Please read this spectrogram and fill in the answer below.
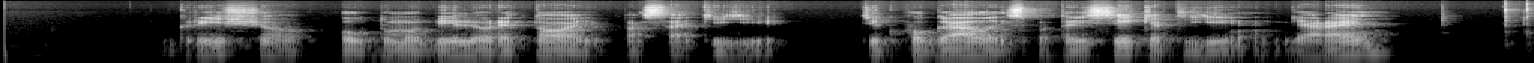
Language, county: Lithuanian, Utena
